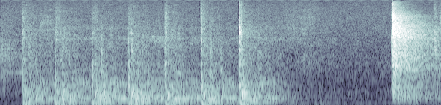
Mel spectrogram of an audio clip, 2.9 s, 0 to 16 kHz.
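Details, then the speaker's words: 2005 Toyota Passo, 1.0 L automatic FWD, 96,000 km, after caliper rework: wheel struck gives dull solid thuds about four a second, no metallic rattle; caliper now sits firm. "все собрал вторую сторону никаких стуков суппорта нет то что было это ушло"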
